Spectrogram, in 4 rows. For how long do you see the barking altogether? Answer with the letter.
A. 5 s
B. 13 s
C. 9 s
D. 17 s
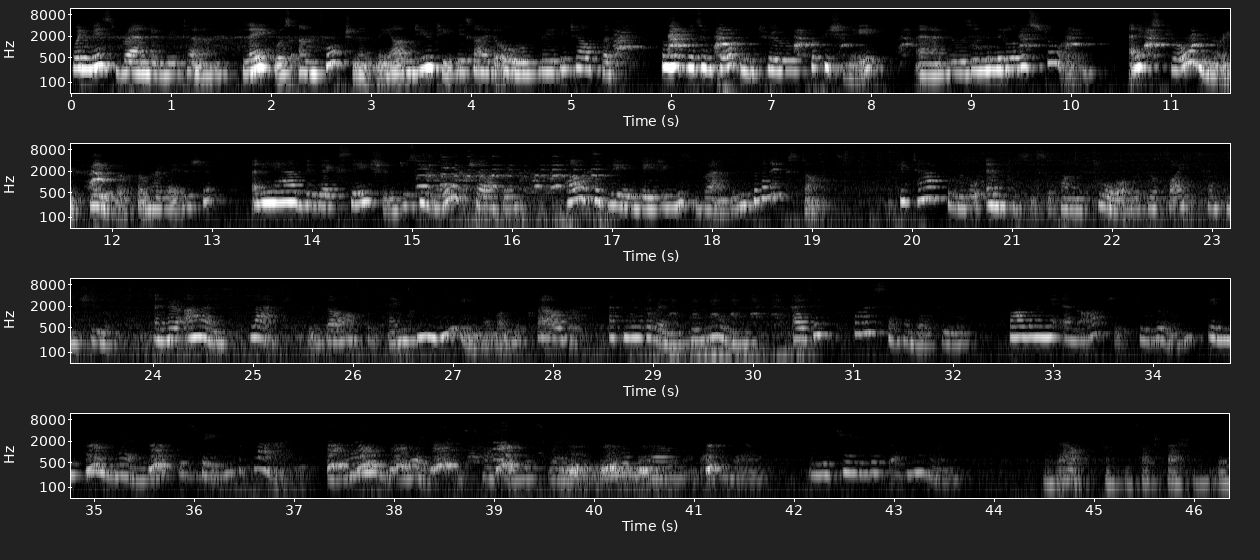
B.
